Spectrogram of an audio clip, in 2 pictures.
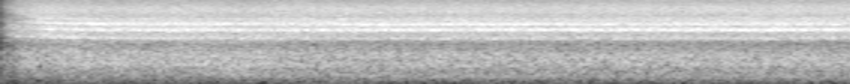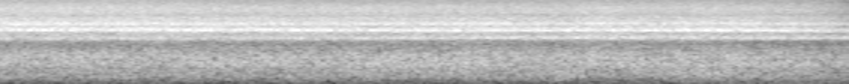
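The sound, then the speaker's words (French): A long, steady breathy exhalation during a breathing exercise, breathed out over two counts, loud, hissing continuously with an even, unbroken rush of air from start to finish and no talking. “On bloque un temps et expire deux temps.”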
